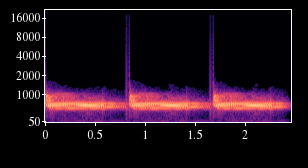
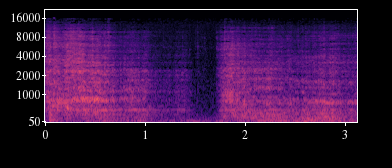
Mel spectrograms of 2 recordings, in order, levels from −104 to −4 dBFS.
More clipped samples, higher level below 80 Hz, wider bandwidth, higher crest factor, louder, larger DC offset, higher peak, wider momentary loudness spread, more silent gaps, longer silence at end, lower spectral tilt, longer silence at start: neither; second, -74 dBFS vs -62 dBFS; second, 1.5 kHz vs 16 kHz; second, 12 dB vs 18 dB; first, -24 LUFS vs -46 LUFS; neither; first, -12 dBFS vs -30 dBFS; second, 4 LU vs 21 LU; neither; about the same, 0.05 s vs 0 s; first, -6.5 dB/octave vs -2.5 dB/octave; about the same, 0 s vs 0 s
